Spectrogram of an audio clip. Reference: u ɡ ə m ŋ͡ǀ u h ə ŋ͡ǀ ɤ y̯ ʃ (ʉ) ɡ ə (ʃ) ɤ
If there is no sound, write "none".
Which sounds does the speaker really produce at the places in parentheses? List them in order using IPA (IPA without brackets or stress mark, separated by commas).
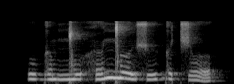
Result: ʉ, t͡ʃ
